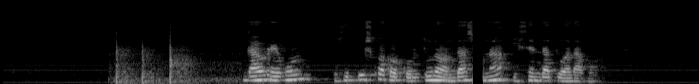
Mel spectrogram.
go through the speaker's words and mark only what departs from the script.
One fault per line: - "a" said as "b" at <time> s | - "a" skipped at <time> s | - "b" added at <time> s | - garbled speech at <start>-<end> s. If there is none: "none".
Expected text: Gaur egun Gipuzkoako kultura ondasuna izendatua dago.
none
